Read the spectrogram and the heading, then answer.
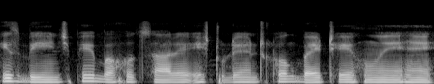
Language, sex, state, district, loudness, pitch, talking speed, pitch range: Hindi, male, Jharkhand, Ranchi, -17 LUFS, 110 Hz, 140 wpm, 105-115 Hz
